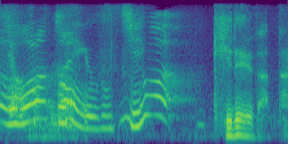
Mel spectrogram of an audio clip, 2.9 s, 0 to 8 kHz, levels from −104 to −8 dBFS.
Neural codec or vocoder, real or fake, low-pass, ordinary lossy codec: codec, 16 kHz in and 24 kHz out, 1 kbps, XY-Tokenizer; fake; 7.2 kHz; none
